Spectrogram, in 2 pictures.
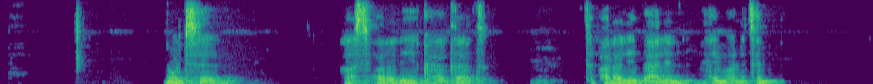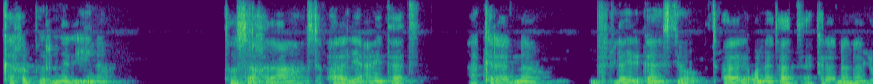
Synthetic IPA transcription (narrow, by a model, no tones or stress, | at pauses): wɔd̪isɐβ | ʔaβzɨt̪ʰɐ̥falalɐjukʰβaβɨt̪ʰat̪ | zɨt̪ʰɐfalalɐjbahlɨnhajmano̞t̪ʰɨn | kʰɐxɨbːɨɾnɨɾḭʔḭna | t̪ʰɐwɔsːaxid̪aʕazɨt̪ʰɐ̥falalɐjṵʕa̰jnɐt̪ʰat̪ | ʔakʰːɐɾad̪na | bɨfɨlːajd̪ɨkʼːanɨst̪ʰijo̞̰zɨt̪ʰɐ̥fɐlalɐj̰ʔʼṵnːɐt̪ʰat̪akʰːɐɾad̪nanalːɐ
